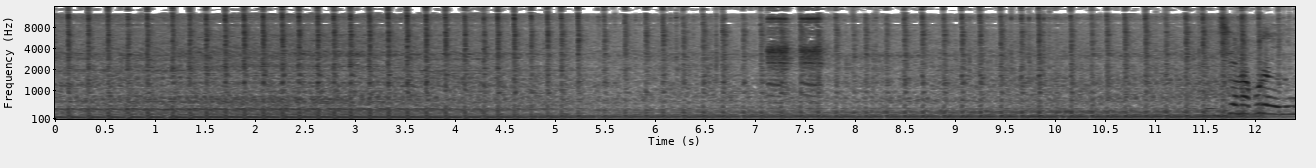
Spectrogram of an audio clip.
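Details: Vespa PX 125 with 177 kit, restored engine (new bearings, gaskets, piston, rings, lapped cylinder, first-gear parts), first start after a year on 2.5% mix. Owner says idle needs raising. Quick, steady popping, about three beats a second, no knocks. Normal idle.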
